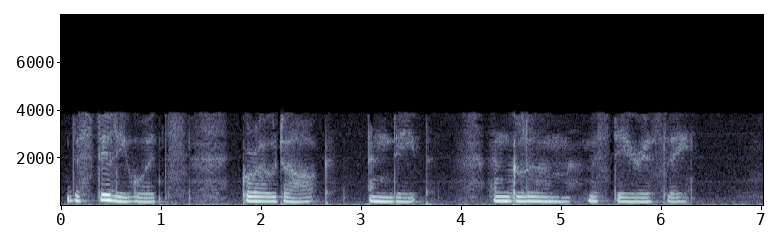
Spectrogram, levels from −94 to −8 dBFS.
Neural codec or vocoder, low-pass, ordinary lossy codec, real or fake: none; 7.2 kHz; AAC, 16 kbps; real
